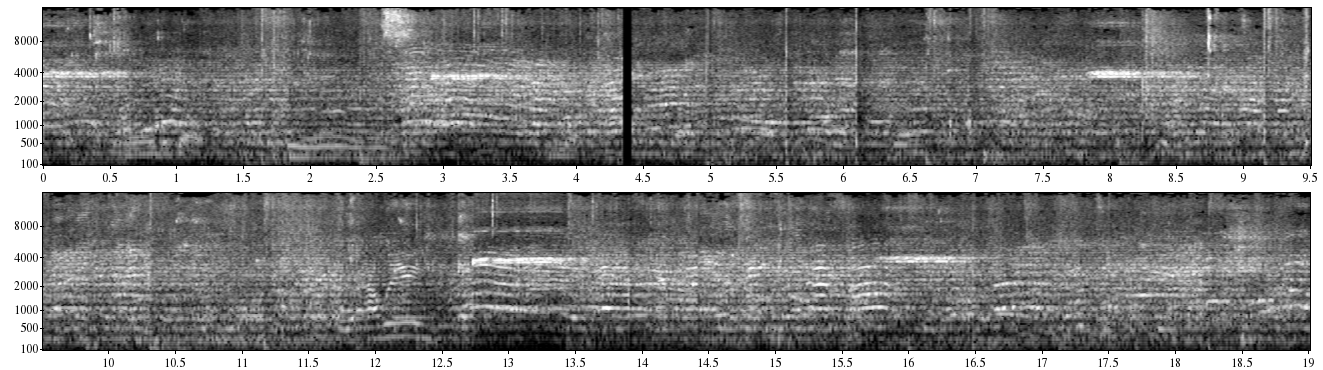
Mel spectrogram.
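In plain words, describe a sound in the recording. A crowd of spectators chatters and cheers, echoing in a large hall.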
